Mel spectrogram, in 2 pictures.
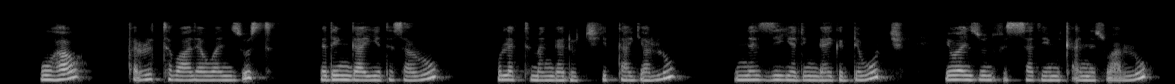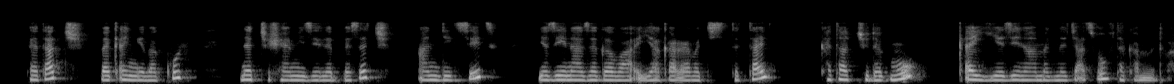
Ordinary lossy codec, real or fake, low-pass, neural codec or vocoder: Opus, 24 kbps; fake; 7.2 kHz; codec, 16 kHz in and 24 kHz out, 1 kbps, XY-Tokenizer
